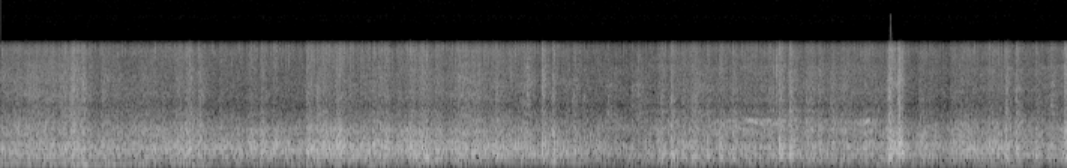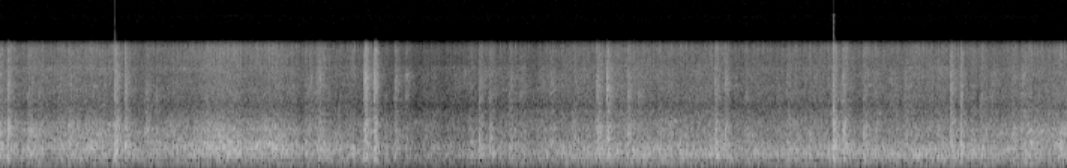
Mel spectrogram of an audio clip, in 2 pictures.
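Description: Hankyu electric train running at speed: a steady rumble of wheels on the rails, with a few sharp clacks now and then.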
